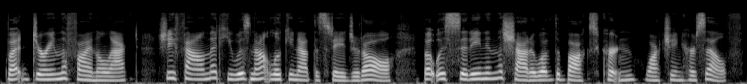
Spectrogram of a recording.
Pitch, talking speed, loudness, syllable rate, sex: 220 Hz, 235 wpm, -17 LUFS, 5.6 syllables/s, female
